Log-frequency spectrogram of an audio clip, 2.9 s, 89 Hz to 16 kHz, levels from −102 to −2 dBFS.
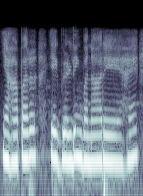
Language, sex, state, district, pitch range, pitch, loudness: Hindi, female, Karnataka, Koppal, 225-245 Hz, 235 Hz, -11 LUFS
